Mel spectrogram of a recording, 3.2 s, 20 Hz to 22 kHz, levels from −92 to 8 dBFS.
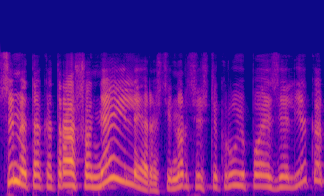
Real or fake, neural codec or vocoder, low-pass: real; none; 7.2 kHz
